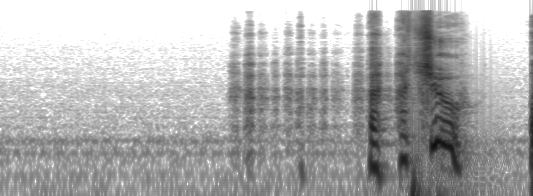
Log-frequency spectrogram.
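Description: A man's voice, silent at first: about halfway in, faint crackly breathing, then a short loud voiced exclamation with a bending pitch, acted out for effect rather than words.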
